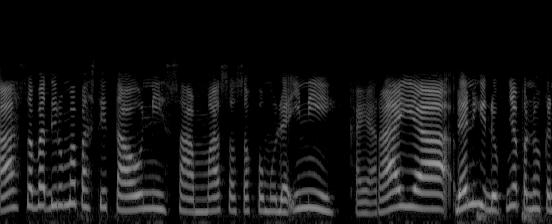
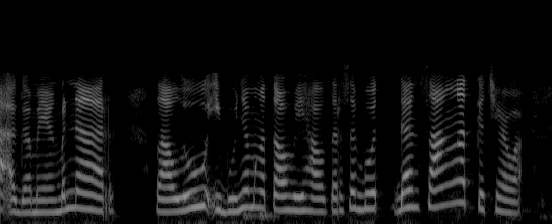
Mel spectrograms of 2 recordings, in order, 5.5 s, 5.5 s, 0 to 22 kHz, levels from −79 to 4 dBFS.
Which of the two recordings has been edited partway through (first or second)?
first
